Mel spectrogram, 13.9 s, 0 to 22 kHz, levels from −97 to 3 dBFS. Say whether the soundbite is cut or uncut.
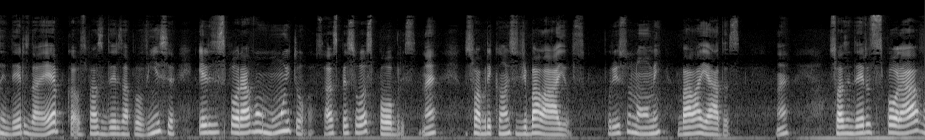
uncut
